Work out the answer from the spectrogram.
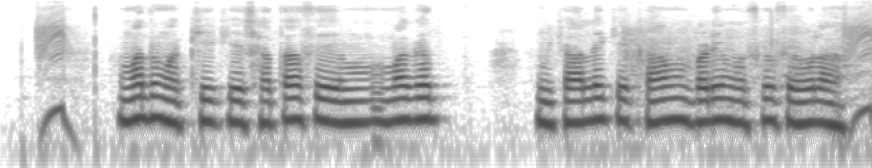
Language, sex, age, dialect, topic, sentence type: Bhojpuri, male, 25-30, Southern / Standard, agriculture, statement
